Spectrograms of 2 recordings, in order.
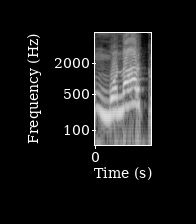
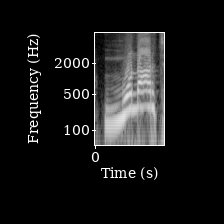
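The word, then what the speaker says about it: monarch: क्या होता है राजा इसको मोनार्क पढ़ते हैं। मोनार्च नहीं पढ़ा जाता है।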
